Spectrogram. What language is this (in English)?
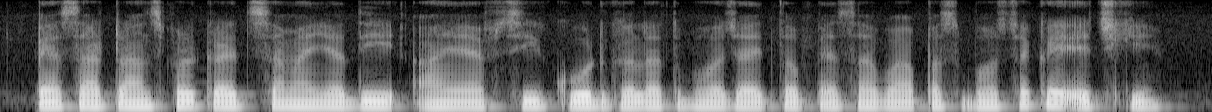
Maithili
